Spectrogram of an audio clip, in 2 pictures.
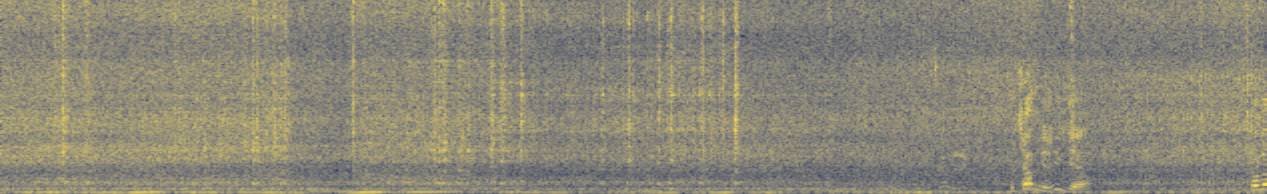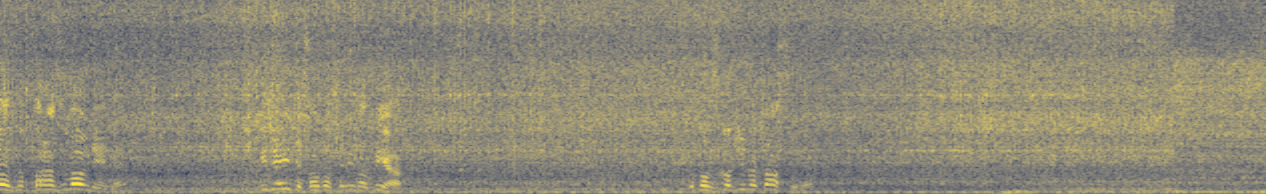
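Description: A car engine drones low and revs now and then.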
